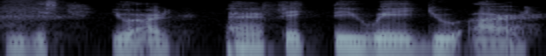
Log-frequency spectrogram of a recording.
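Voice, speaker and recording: A man voicing an imperious, scheming cat in a comedy podcast, speaking in a pompous, halting, grandiose way. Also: mid-range voice, completely flat delivery, no room sound, muffled recording, natural voice. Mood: commanding. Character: imperious, scheming male cat plotting feline takeover. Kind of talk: improvised comedy podcast character.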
